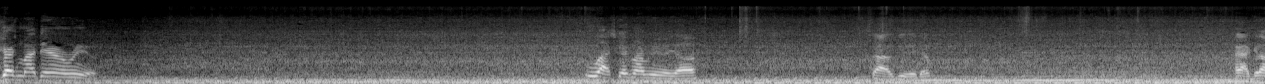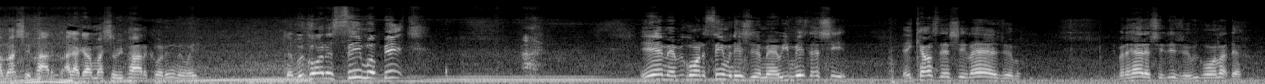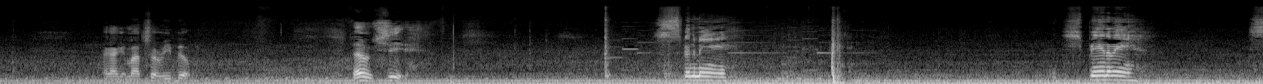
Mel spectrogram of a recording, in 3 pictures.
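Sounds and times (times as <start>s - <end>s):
truck engine idling: 0.0s - 14.6s, 15.2s - 37.9s.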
